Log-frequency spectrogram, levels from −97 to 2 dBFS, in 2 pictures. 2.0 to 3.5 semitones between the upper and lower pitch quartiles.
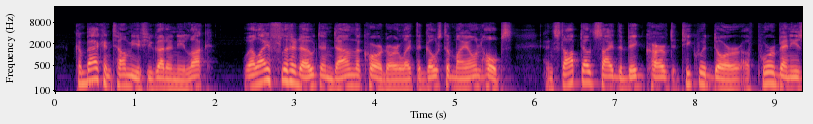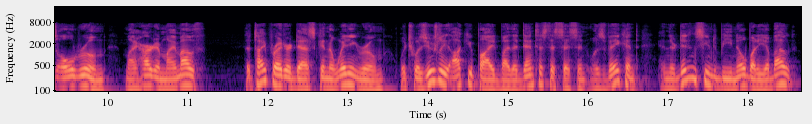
No: average, 5.1 semitones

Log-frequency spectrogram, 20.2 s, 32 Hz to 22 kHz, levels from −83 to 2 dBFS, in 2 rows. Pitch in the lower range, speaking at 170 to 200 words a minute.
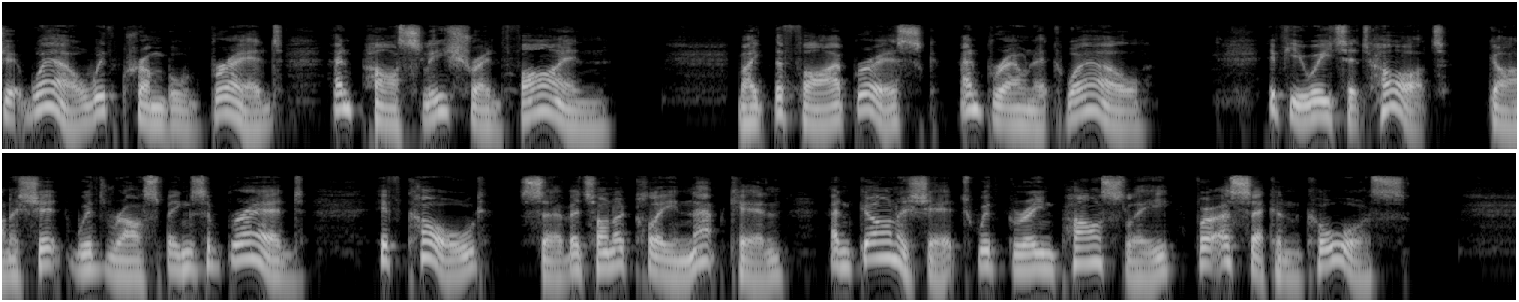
No: low, 120 Hz; average, 140 wpm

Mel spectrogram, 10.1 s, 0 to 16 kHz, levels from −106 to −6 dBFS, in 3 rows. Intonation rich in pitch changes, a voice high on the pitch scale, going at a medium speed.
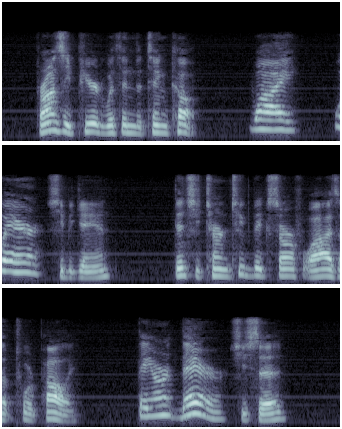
No: wide, 6.4 semitones; medium, 150 Hz; average, 155 wpm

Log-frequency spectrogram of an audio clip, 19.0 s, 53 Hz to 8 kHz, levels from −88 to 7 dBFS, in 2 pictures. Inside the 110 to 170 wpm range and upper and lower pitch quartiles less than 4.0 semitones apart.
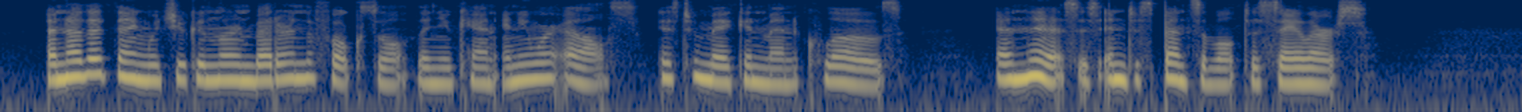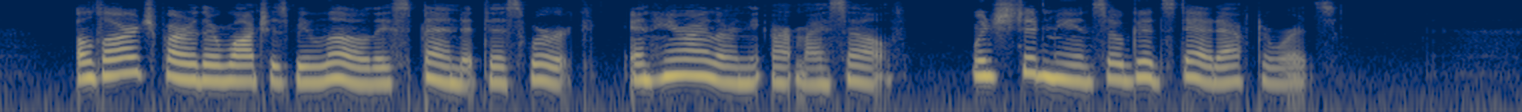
Yes: average, 165 wpm; average, 3.2 semitones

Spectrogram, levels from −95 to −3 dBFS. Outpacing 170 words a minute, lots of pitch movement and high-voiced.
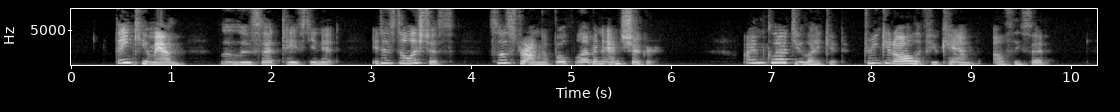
Yes: average, 180 wpm; wide, 7.3 semitones; very high, 265 Hz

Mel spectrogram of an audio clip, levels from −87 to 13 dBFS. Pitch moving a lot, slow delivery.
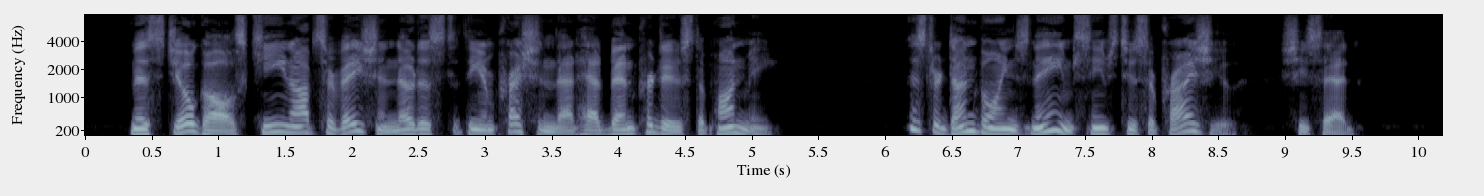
Yes: wide, 6.2 semitones; slow, 130 wpm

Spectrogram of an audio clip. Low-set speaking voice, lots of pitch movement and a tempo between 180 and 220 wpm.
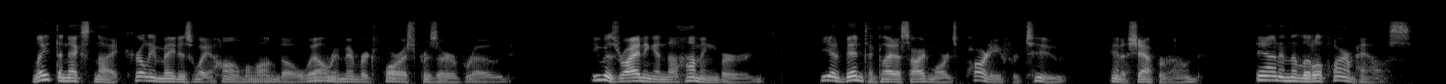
No: low, 120 Hz; wide, 6.8 semitones; average, 165 wpm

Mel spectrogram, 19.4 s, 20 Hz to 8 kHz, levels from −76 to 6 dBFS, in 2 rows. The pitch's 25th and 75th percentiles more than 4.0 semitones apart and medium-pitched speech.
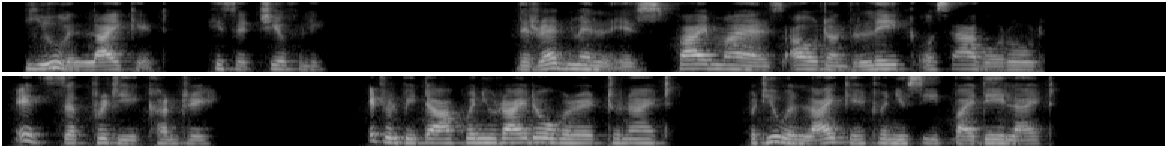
No: narrow, 2.5 semitones; medium, 170 Hz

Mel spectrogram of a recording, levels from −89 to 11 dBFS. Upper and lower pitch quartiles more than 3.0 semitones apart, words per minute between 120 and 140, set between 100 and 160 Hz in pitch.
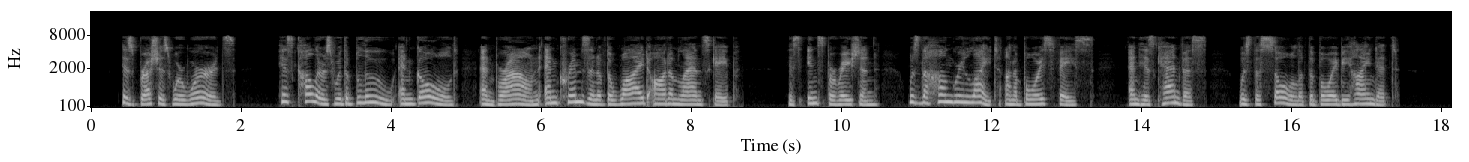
No: average, 4.1 semitones; slow, 135 wpm; high, 190 Hz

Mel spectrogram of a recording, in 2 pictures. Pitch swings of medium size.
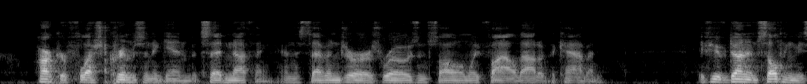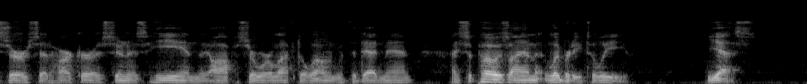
No: narrow, 1.8 semitones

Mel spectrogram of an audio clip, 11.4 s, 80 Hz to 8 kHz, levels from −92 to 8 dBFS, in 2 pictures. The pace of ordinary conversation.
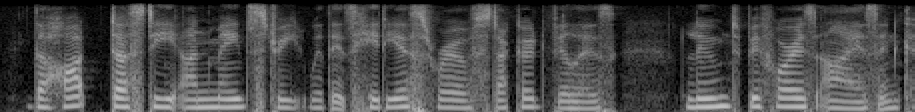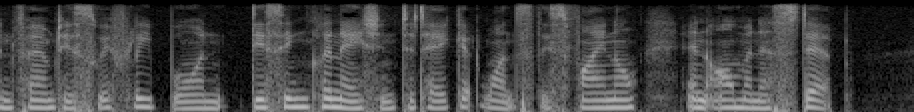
Yes: average, 165 wpm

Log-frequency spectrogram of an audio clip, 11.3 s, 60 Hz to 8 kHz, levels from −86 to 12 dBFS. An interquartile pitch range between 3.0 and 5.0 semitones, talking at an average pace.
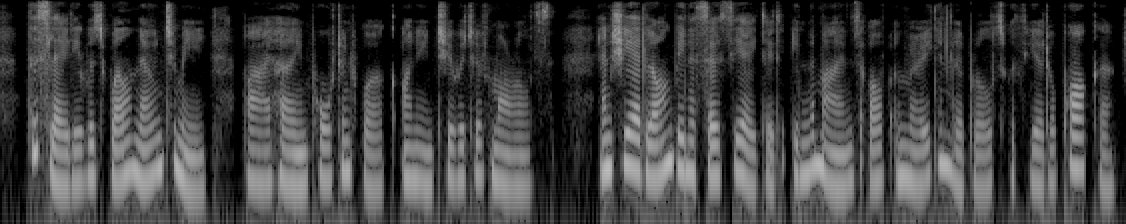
Yes: average, 4.1 semitones; average, 160 wpm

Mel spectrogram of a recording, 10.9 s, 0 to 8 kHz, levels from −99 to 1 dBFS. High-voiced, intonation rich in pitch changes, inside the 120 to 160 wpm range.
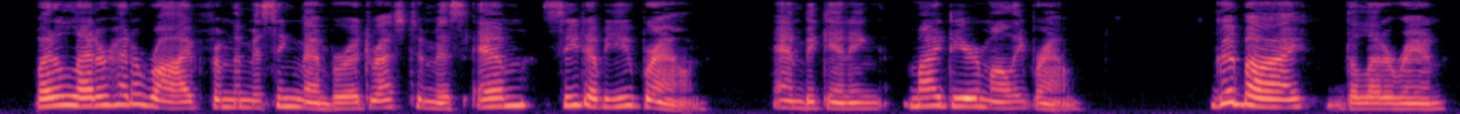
Yes: high, 210 Hz; wide, 6.6 semitones; average, 150 wpm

